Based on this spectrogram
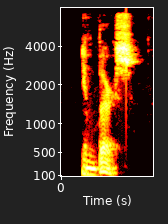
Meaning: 1. To put into a purse; to save, to store up 2. To give money to, to pay; to stock or supply with money 3. To pay back money that is owed; to refund, to repay, to reimburse
- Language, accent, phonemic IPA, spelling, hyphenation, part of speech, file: English, Southern England, /ɪmˈbəːs/, imburse, im‧burse, verb, LL-Q1860 (eng)-imburse.wav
